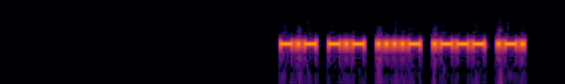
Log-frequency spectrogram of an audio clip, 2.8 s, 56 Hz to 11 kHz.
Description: Morse code, heard as a keyed tone, about 60 wpm, 700 Hz. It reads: KK4JR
